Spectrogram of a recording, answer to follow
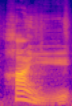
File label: "Hanyu", Chinese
